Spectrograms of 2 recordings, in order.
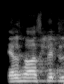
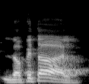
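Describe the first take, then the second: First: The s sound in the middle is pronounced. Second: The s sound in the middle is silent. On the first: The speaker calls it wrong. "L hospital is actually wrong" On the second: The speaker calls it right. "that is L'Hopital"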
